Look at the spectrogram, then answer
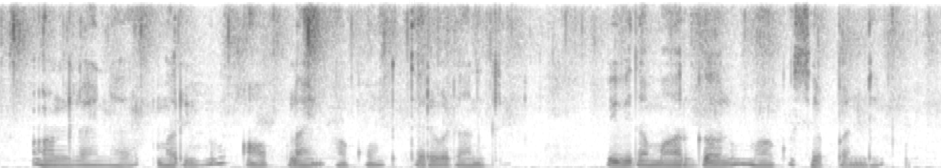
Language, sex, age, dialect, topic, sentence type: Telugu, female, 25-30, Southern, banking, question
